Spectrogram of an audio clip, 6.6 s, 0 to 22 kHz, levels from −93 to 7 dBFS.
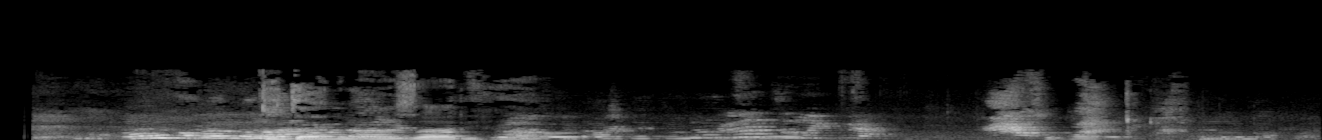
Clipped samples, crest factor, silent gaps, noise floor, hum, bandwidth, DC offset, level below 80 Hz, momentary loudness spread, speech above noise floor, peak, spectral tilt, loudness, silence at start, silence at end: under 0.1%; 20 dB; none; -57 dBFS; none; 11 kHz; under 0.1%; -60 dBFS; 23 LU; 38 dB; -2 dBFS; -6 dB/octave; -21 LUFS; 0.15 s; 0.25 s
